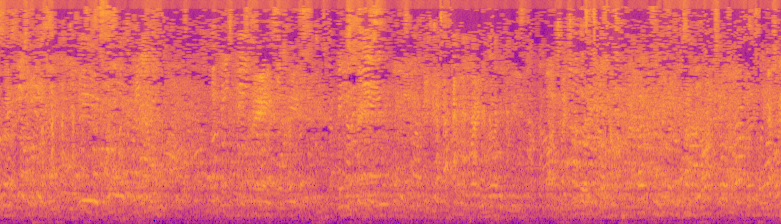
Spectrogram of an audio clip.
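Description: A robed choir sings together in a large echoing hall.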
